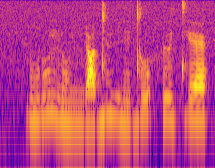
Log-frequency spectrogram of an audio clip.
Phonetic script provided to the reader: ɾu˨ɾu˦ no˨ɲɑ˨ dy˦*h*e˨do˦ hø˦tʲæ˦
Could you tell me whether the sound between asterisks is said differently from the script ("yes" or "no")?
yes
